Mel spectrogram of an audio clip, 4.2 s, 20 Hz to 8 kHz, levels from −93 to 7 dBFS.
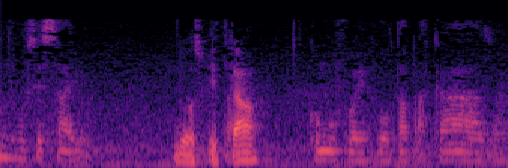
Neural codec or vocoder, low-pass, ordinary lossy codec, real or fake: none; 7.2 kHz; MP3, 24 kbps; real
